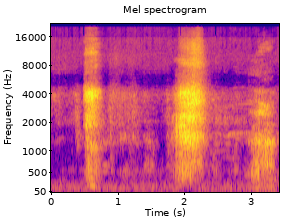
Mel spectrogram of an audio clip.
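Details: Three forceful, breathy sneezes about a second apart in a bedroom, attributed to allergies; repeated sneezing.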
